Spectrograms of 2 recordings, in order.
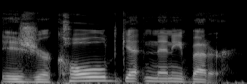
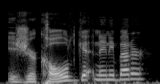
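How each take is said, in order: First: The sentence is said at a slower pace. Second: The sentence is said at a quicker pace.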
